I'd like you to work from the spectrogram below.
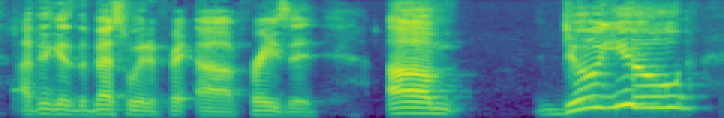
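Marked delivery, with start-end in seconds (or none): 3.7-4.6 voice breaks, cracking very high. A host asks a guest a question about relationships; voice cracking. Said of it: "my voice just cracked when I said that".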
